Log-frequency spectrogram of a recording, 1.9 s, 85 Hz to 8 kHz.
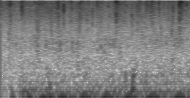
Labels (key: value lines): label: biophony
recorder: SoundTrap 500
